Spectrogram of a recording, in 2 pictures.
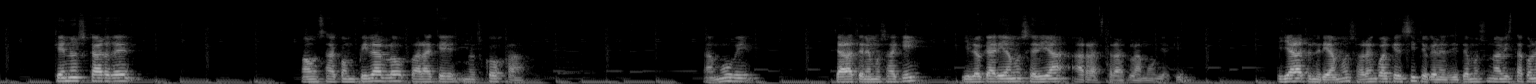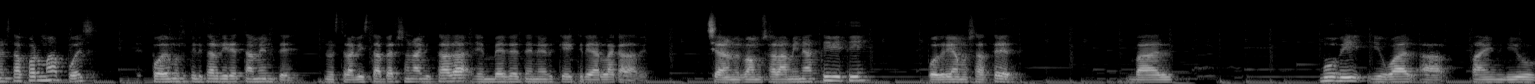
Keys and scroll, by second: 4.2 ctrl+F9.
